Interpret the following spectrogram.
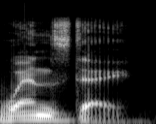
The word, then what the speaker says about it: Wednesday: Third, listen for those pronunciation the silent D in Wednesday, the dropped R in February.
